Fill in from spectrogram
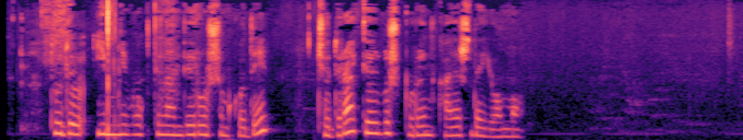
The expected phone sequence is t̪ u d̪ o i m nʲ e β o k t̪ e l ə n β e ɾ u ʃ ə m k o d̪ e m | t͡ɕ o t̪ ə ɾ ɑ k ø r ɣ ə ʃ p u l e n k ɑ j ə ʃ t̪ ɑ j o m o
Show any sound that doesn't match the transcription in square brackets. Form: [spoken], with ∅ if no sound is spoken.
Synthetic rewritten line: t̪ u d̪ o i m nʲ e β o k t̪ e l [ɑ] n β e ɾ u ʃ ə m k o d̪ e [n] | t͡ɕ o [d̪] ə ɾ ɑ k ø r ɣ ə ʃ p u [ɾ] e n k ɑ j ə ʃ [d̪] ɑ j o m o

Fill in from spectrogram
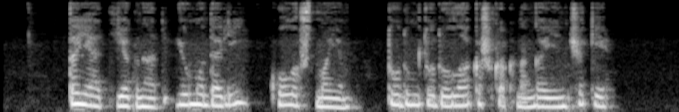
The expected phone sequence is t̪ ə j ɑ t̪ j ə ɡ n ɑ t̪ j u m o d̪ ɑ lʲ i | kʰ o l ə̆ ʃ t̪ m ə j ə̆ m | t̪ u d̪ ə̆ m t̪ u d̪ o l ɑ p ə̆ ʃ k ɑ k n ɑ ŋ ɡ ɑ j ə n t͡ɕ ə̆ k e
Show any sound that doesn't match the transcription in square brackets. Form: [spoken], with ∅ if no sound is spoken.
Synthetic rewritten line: t̪ ə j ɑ t̪ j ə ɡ n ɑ t̪ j u m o d̪ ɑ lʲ i | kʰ o l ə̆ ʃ t̪ m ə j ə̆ m | t̪ u d̪ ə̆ m t̪ u d̪ o l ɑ [k] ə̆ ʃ k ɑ k n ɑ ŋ ɡ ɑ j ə n t͡ɕ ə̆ k e

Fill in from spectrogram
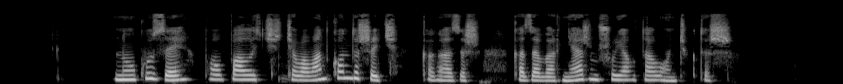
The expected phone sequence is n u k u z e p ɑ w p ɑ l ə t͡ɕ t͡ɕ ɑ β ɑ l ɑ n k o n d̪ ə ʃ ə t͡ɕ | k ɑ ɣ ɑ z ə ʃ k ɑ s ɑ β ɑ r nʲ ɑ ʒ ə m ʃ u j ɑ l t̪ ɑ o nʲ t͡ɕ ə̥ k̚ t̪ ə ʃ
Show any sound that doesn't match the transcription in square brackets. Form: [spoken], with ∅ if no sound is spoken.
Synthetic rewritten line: n u k u z e p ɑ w p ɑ l ə t͡ɕ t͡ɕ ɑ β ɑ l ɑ n k o n d̪ ə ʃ ə t͡ɕ | k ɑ ɣ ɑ z ə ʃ k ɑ [z] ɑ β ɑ r nʲ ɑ ʒ ə m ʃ u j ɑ l t̪ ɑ o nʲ t͡ɕ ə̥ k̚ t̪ ə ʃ

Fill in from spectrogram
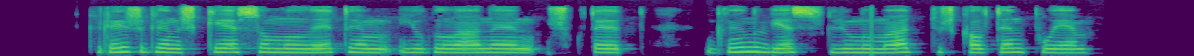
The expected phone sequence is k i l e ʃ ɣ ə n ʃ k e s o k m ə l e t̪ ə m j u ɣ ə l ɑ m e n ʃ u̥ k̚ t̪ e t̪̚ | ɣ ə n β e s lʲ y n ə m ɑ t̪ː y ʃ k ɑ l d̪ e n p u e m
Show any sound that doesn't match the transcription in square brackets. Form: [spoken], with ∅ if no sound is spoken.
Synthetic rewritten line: k [y] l e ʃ ɣ ə n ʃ k e s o [∅] m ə l e t̪ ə m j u ɣ ə l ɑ [n] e n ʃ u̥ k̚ t̪ e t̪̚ | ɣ ə n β e s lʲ y [m] ə m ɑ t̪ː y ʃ k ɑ l [t̪] e n p u e m

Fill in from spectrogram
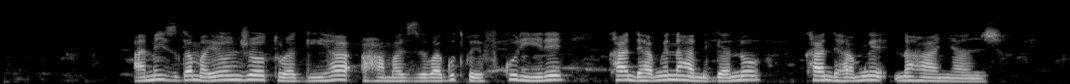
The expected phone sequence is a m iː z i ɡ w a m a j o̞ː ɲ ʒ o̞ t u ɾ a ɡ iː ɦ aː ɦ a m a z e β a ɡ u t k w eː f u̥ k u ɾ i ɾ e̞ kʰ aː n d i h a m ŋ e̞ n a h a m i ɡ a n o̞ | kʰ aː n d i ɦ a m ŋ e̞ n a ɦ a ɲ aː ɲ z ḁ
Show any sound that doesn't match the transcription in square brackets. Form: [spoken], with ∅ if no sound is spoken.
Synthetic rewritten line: a m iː z i ɡ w a m a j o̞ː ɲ ʒ o̞ t u ɾ a ɡ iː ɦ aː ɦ a m a z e β a ɡ u t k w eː f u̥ k u ɾ i ɾ e̞ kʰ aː n d i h a m ŋ e̞ n a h a m i ɡ a n o̞ | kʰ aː n d i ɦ a m ŋ e̞ n a ɦ a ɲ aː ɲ [ʒ] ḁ

